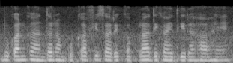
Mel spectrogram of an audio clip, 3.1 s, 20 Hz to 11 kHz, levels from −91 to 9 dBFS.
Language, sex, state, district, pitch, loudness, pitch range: Hindi, female, Arunachal Pradesh, Lower Dibang Valley, 195 Hz, -17 LUFS, 185-200 Hz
